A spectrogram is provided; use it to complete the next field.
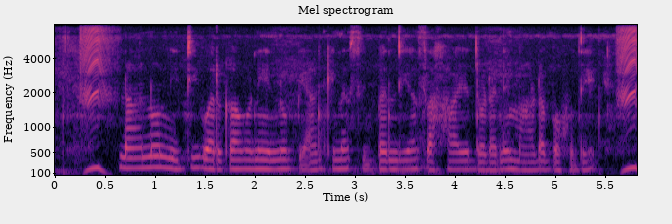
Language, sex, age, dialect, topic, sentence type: Kannada, female, 18-24, Mysore Kannada, banking, question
